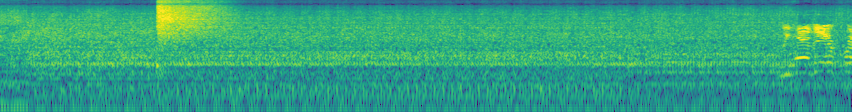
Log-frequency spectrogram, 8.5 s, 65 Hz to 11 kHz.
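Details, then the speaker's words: IH 4900 truck after replacing a leaking airbrake parking valve, diesel idling while building air pressure; one short air burst, then no lingering hiss anywhere; no air leaks, brake system holding air. "Okay. I don't hear air coming out of anything."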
